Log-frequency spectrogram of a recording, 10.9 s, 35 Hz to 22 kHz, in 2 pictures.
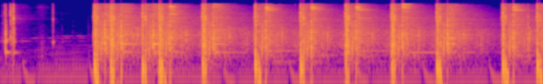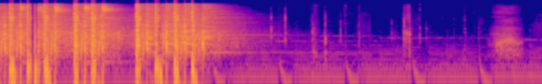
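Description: Smith & Wesson M&P 15-22 .22 LR semi-automatic rifle fired rapidly, about four shots a second for some six seconds, roughly two dozen shots in all, then stopping. The string runs through without a malfunction.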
